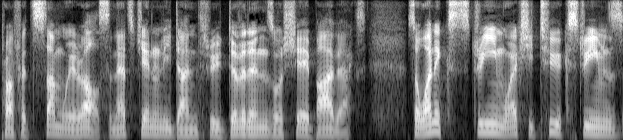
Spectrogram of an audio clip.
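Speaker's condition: No condition

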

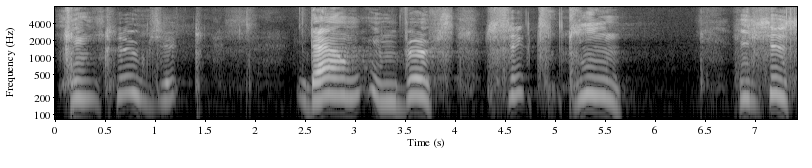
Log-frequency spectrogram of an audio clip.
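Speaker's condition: Cerebral palsy

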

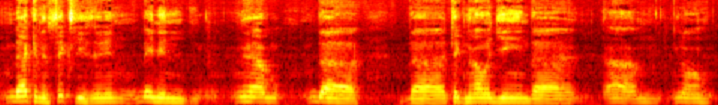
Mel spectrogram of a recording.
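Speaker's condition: Spastic cerebral palsy; uses wheelchair

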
